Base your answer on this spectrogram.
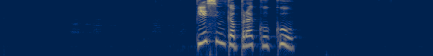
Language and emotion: Russian, positive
